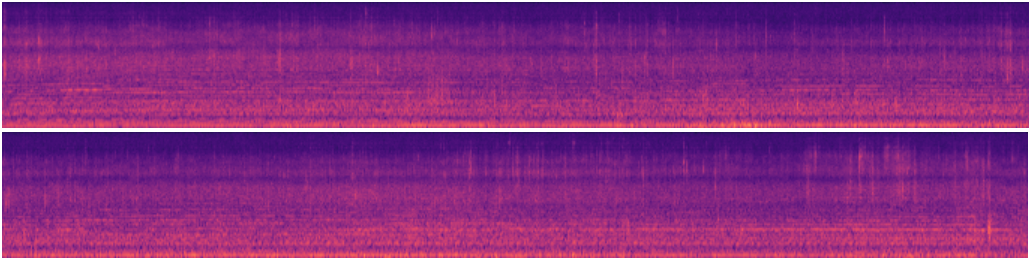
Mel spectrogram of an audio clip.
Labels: Is there a single heavy machine?
yes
